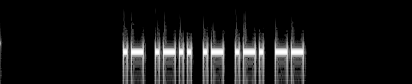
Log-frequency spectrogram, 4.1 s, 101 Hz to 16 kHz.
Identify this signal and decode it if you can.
Morse code, heard as a keyed tone, about 30 wpm, 700 Hz. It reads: ALARM
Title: Five Letter Words - 30wpm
